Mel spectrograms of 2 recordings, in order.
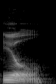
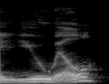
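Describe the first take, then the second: First: The words are squeezed into one quick syllable. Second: Both words are said fully and separately. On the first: "That's how we pronounce you will a bit faster" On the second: "she doesn't say you will"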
